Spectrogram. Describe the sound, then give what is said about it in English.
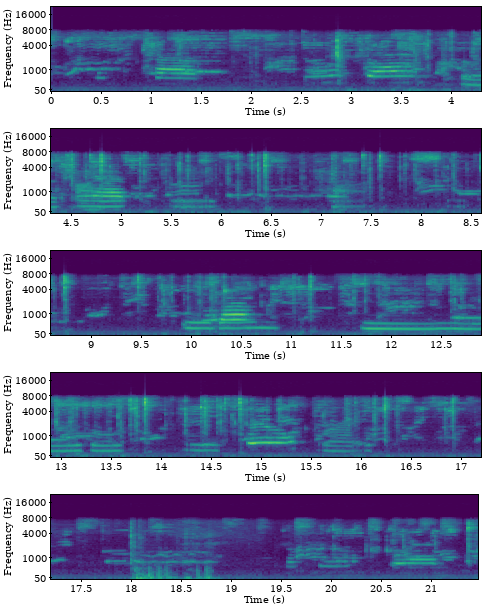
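Rapid, irregular clicking of fingers typing fast on a computer keyboard, running through the whole stretch while muffled voices talk quietly in the background. “I feel bad because I'm always like typing so fast and then I have so many questions and they can't type half as fast as me.”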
